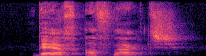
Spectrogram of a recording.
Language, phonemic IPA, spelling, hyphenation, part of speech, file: Dutch, /ˌbɛrxˈɑf.ʋaːrts/, bergafwaarts, berg‧af‧waarts, adverb, Nl-bergafwaarts.ogg
- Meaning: 1. downhill, down a (mountain) slope 2. towards a worse situation; downhill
